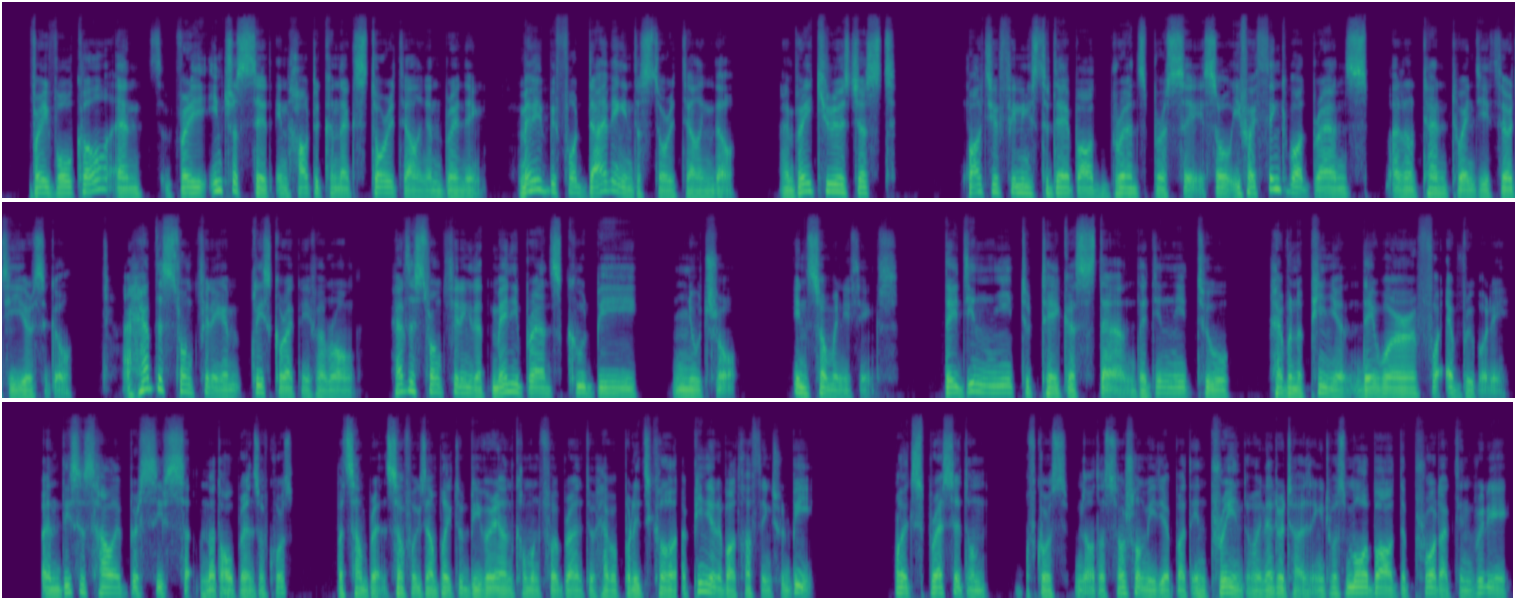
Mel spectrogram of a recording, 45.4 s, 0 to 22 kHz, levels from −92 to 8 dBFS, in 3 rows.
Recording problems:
none

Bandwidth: 15.5 kHz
